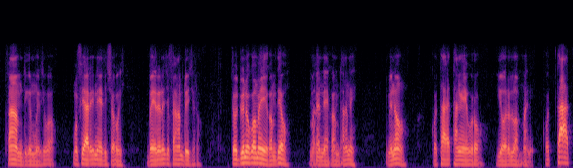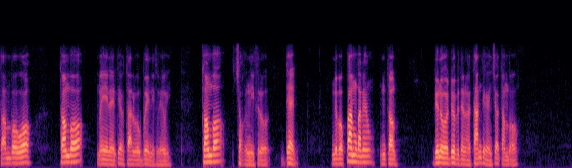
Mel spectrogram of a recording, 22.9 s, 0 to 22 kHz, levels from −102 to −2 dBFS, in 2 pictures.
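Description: AMR bit errors, with roughly one weakly protected bit in ten flipped, misplace the excitation pulses from 4.01 to 4.43 s (between "cho fanghum dor chero" and "to dwene"), 6.21 to 6.46 s and 13.73 to 13.80 s. Pitch and level hold, but the speech turns hoarse and gargly.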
